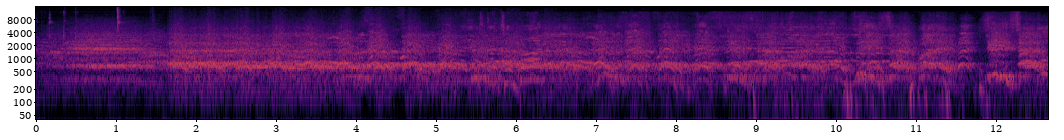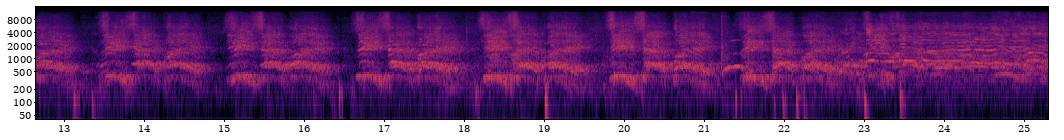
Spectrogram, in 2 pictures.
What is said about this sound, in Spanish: Ese es el sonido del vestuario del Alcorcón, del pasillo que lleva el vestuario. Siguen cantando los jugadores.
